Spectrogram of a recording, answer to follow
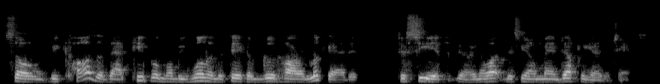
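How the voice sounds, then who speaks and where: A man's voice: medium pitch, fast talker, husky. A man who coaches football, giving conversational advice in an explanatory way, checking each point with "right" and "you know". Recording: dull, lo-fi sound.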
